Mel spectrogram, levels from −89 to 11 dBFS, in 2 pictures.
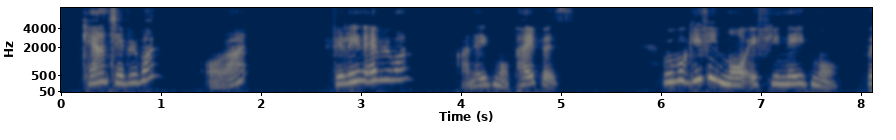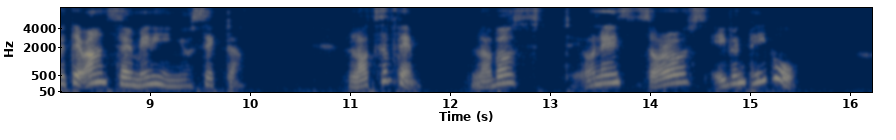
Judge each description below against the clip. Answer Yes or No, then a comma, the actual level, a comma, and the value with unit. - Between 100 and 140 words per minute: Yes, slow, 135 wpm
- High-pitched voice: Yes, very high, 250 Hz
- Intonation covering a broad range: Yes, wide, 5.9 semitones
